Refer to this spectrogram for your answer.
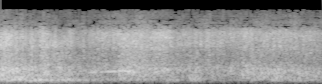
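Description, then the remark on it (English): A blasting powder explosion gives a loud, continuous rumbling roar that fills the whole stretch at a steady, heavy level, with no sharp single crack and no voices. “Then, at a word from the masked man, the first explosion was set off.”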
